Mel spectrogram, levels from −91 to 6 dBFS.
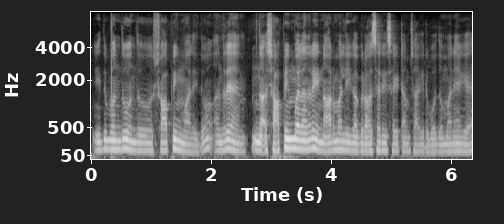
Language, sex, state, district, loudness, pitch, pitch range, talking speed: Kannada, male, Karnataka, Mysore, -16 LUFS, 115 Hz, 110-130 Hz, 150 wpm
